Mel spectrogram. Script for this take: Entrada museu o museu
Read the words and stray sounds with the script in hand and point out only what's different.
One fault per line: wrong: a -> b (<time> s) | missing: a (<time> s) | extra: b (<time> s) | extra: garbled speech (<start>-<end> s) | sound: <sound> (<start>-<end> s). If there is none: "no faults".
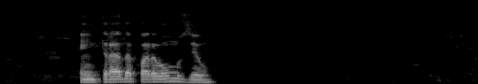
wrong: museu -> para (1.3 s)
